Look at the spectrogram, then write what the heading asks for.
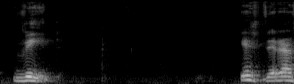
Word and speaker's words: Ved: So the word Ved must be pronounced as Ved, V-E-D, because Ved, when we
